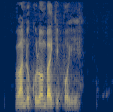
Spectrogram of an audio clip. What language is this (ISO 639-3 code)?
dav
